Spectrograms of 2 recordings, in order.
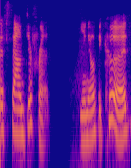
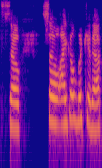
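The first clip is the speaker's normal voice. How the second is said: ordinary talk, nothing marked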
